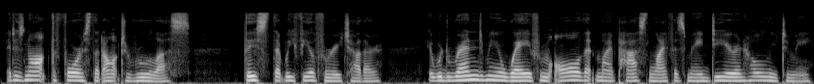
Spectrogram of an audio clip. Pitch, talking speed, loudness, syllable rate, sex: 170 Hz, 250 wpm, -18 LUFS, 5.5 syllables/s, female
